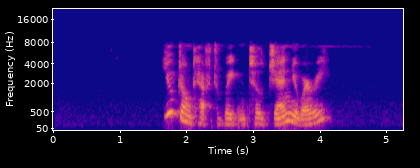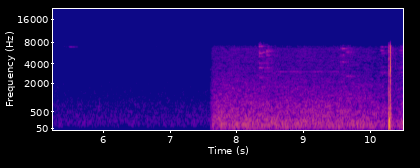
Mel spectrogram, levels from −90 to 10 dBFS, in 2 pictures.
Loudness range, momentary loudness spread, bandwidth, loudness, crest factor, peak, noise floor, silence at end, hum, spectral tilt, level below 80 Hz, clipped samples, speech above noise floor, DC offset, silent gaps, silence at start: 11 LU; 9 LU; 8.2 kHz; -22 LUFS; 24 dB; -2 dBFS; -78 dBFS; 0.2 s; none; -4 dB/octave; -56 dBFS; under 0.1%; 56 dB; under 0.1%; none; 1.65 s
